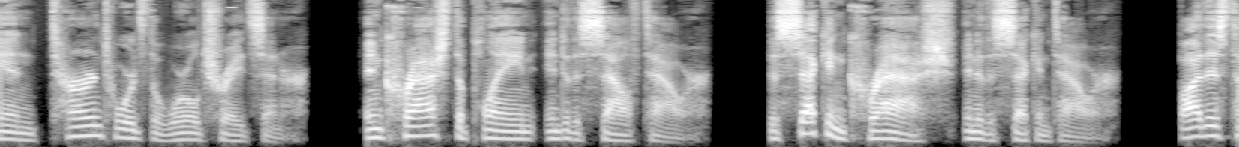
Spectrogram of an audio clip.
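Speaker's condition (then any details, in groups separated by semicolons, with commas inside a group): No condition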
